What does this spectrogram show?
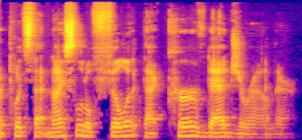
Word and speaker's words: fillet: and you click this that is not fillet like filet mignon or fish fillet or anything like that that's actually pronounced fill it so if you click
